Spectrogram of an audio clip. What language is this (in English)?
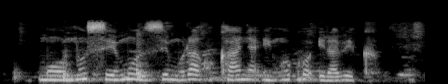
Kinyarwanda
